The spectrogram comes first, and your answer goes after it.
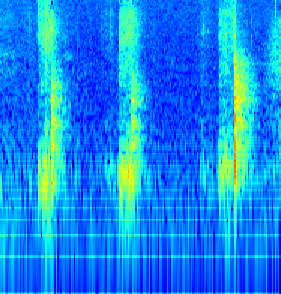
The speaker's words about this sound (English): And now I'm making some incisions straight down to the cutting board in sort of a fan shape on the front half of this onion. And then I go back and I just cut straight down.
